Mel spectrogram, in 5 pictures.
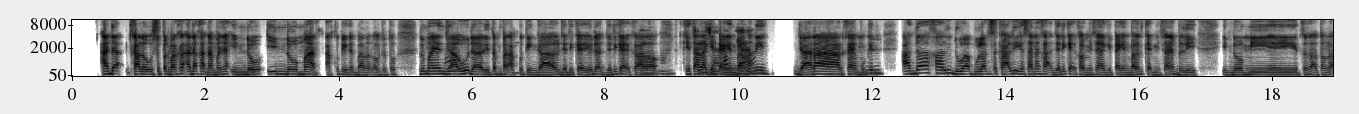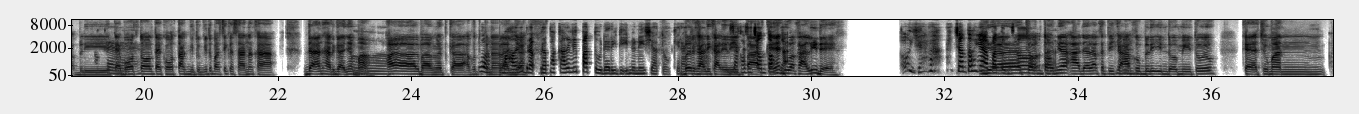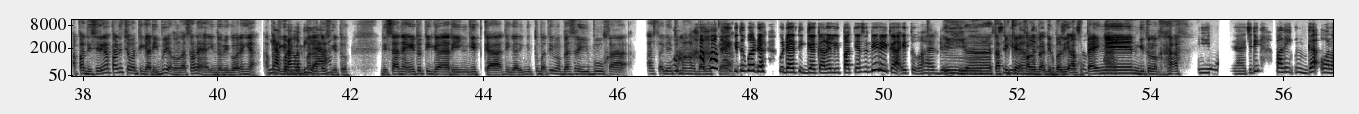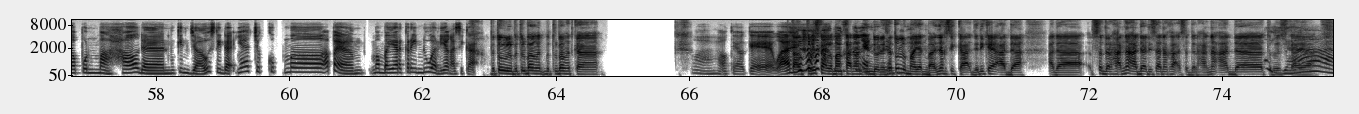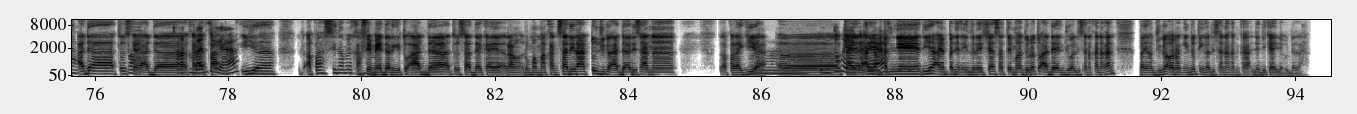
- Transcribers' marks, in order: stressed: "mahal"; chuckle; laughing while speaking: "Kak"; tapping; laugh; chuckle
- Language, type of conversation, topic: Indonesian, podcast, Bisakah kamu menceritakan momen pertama kali kamu belajar memasak sendiri?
